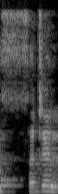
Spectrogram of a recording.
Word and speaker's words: subtle: इसके प्रोनाउंसिएशन पे ध्यान दीजिएगा, सटल है प्रोनाउंसिएशन, सटल।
